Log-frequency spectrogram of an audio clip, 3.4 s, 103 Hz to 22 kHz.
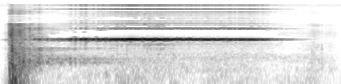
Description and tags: A Blue Yeti microphone fed back through a laptop speaker. Microphone held real close to invoke feedback. Sample 1 of 3, medium pitch shifted down. Note that this sample has a thump at the beginning to make it sound like the microphone was dropped.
